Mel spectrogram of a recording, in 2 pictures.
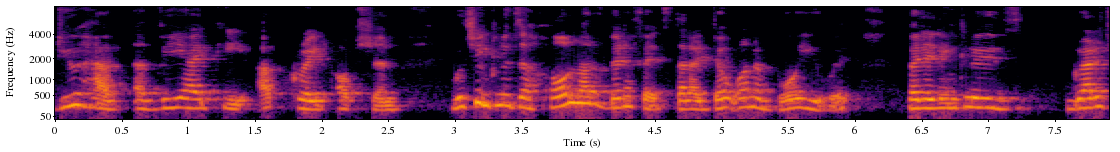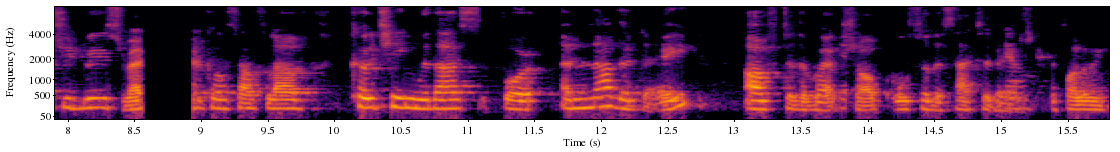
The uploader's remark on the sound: Today's episode is an Instagram Live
